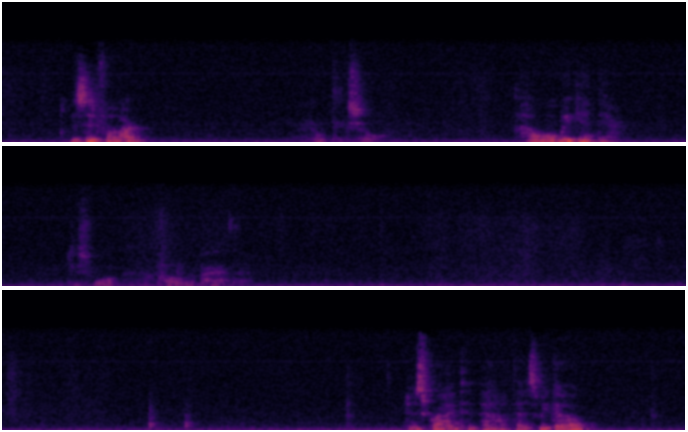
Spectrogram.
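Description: An elderly woman mumbles and groans sleepily close by.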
